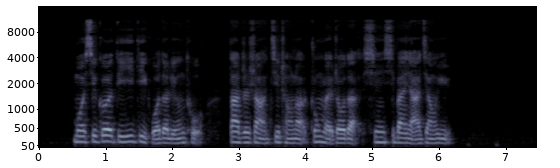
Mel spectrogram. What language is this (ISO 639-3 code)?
zho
